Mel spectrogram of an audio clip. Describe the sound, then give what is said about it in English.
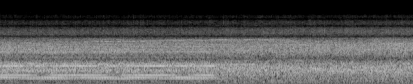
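The final siren at Subiaco Oval blares one long, steady, horn-like tone over a loud crowd roar at the end of a football match in which the Fremantle Dockers beat Fitzroy by 86 points. It cuts off after about two seconds while the roar carries on. “Go the Lions, and there's the siren.”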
